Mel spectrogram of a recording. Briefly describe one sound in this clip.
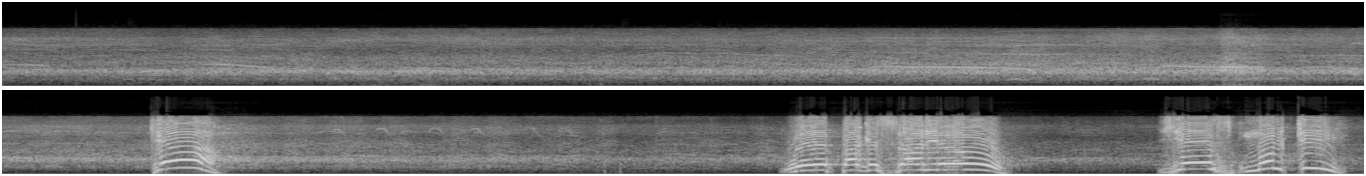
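A large outdoor crowd cheers and roars steadily.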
